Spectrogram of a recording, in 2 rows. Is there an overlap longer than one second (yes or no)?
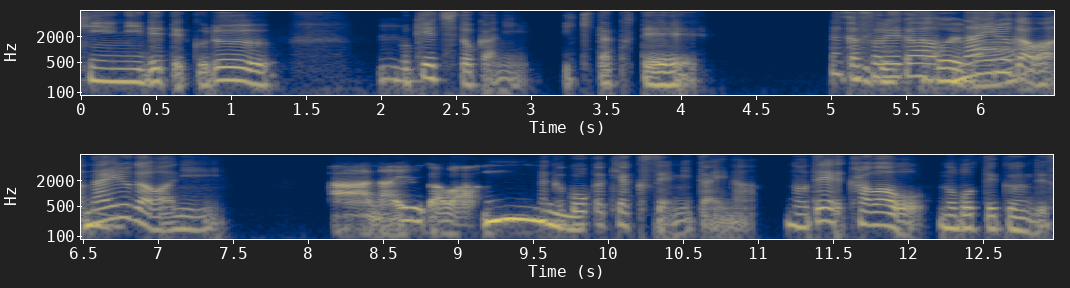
yes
